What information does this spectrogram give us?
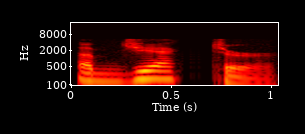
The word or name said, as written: objector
